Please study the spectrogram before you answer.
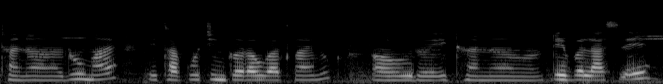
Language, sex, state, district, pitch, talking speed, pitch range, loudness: Halbi, female, Chhattisgarh, Bastar, 205 Hz, 115 wpm, 195-220 Hz, -32 LUFS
